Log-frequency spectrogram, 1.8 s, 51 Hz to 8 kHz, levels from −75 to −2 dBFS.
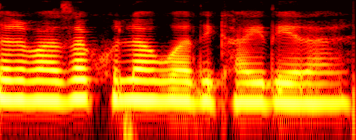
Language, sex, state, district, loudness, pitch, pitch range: Hindi, female, Uttar Pradesh, Muzaffarnagar, -15 LUFS, 210 Hz, 200-220 Hz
